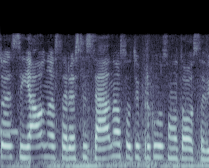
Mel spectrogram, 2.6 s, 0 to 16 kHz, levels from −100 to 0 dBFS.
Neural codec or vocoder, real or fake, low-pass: none; real; 7.2 kHz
